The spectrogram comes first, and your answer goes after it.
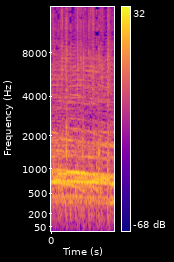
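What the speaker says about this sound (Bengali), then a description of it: "তাদের জন্য একটা করা হাততালি।" Staff cheer and applaud together at a saree shop's celebration. A dense, loud burst of crowd noise fills the whole moment without a break.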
